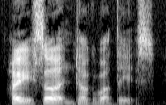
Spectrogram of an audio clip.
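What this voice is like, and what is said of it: Poor imitation of an older man's voice. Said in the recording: “terrible impression”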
